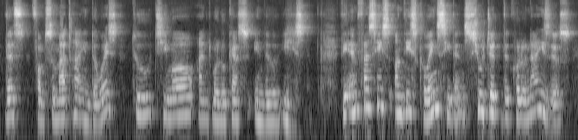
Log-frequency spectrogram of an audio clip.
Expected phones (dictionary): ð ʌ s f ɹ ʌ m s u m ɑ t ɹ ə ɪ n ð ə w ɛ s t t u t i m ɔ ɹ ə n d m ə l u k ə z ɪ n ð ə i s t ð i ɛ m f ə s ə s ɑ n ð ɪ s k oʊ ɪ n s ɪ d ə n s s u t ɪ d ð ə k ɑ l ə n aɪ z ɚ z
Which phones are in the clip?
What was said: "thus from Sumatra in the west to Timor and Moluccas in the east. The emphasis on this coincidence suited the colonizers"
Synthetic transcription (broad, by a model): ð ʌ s f ɹ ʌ m s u m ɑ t ə ɪ n ð ə w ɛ s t t u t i m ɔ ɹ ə n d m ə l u k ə s ɪ n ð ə i s t ð i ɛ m f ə s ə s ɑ n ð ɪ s k oʊ ɪ n s ɪ d ə n s ʃ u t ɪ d ð ə k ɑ l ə n aɪ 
